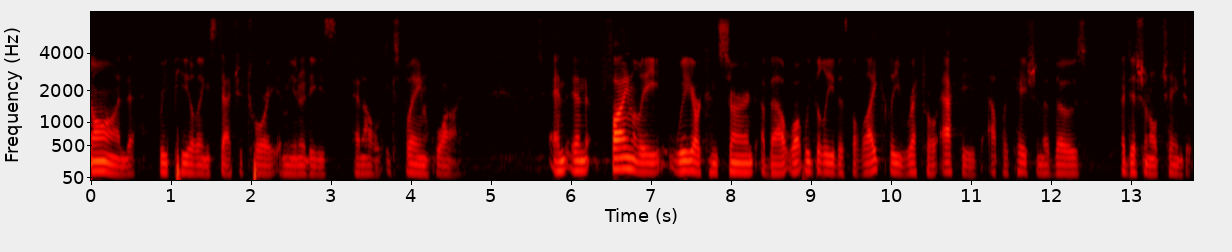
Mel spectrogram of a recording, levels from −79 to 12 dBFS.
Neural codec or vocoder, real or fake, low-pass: none; real; 7.2 kHz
